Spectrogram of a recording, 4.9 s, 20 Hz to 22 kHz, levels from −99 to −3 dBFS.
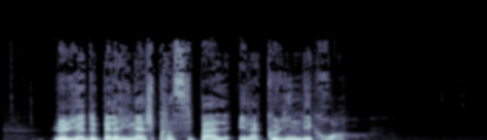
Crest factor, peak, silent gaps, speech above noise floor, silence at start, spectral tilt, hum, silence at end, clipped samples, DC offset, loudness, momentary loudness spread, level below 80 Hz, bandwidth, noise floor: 18 dB; -2 dBFS; none; 71 dB; 0.55 s; -5.5 dB/octave; none; 1.45 s; under 0.1%; under 0.1%; -18 LUFS; 12 LU; -58 dBFS; 16 kHz; -89 dBFS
